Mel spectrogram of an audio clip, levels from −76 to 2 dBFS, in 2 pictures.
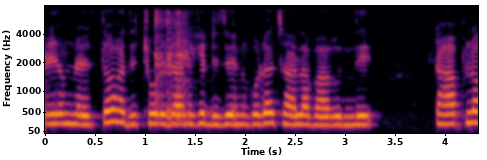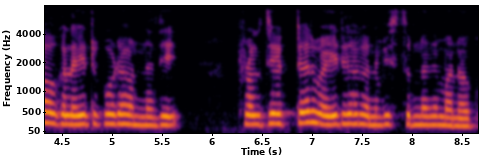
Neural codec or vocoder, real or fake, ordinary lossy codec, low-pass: vocoder, 22.05 kHz, 80 mel bands, WaveNeXt; fake; none; 7.2 kHz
